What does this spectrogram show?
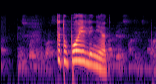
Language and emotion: Russian, angry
